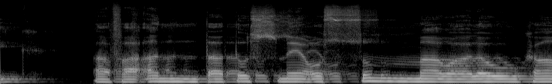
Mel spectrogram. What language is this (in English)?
Arabic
